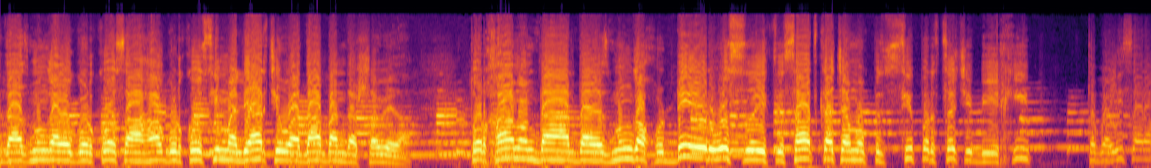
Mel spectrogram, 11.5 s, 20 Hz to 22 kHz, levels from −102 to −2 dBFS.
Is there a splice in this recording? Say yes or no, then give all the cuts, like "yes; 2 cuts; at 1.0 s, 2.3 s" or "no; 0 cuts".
no; 0 cuts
